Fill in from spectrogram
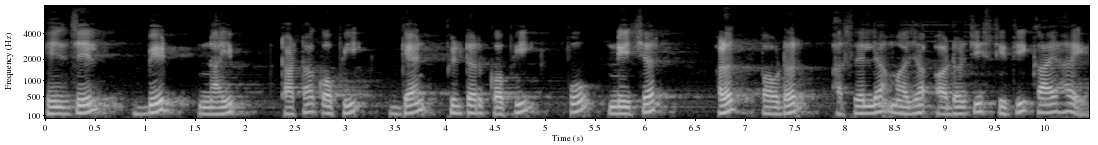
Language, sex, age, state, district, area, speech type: Marathi, male, 45-60, Maharashtra, Buldhana, rural, read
